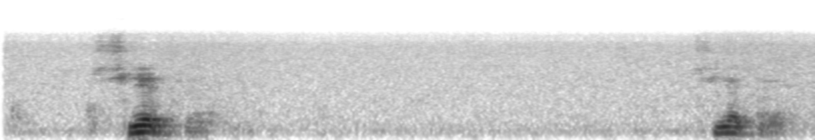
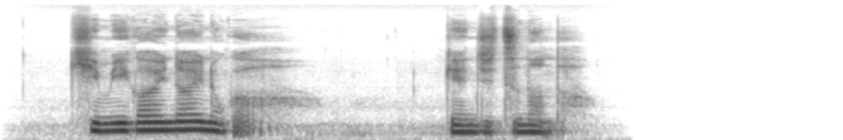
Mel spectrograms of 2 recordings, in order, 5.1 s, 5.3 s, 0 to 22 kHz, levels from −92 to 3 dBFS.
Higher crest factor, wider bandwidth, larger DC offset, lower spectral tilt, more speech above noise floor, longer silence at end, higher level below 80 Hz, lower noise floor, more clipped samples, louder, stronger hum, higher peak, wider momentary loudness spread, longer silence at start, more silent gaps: about the same, 22 dB vs 18 dB; second, 9.2 kHz vs 19 kHz; neither; first, -7 dB/octave vs -4.5 dB/octave; second, 34 dB vs 61 dB; second, 0.2 s vs 1.65 s; about the same, -64 dBFS vs -66 dBFS; second, -53 dBFS vs -85 dBFS; neither; first, -19 LUFS vs -24 LUFS; neither; first, -2 dBFS vs -10 dBFS; first, 26 LU vs 16 LU; first, 0.7 s vs 0.45 s; neither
